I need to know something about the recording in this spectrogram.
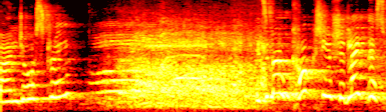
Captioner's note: audience laughs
